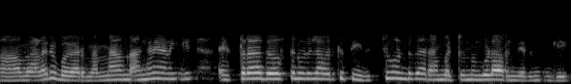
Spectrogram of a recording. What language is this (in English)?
Malayalam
